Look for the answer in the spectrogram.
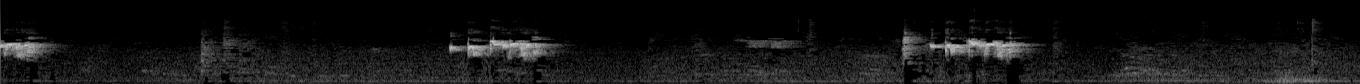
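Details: Bulbul song: short bursts of rich, warbled phrases around the upper-middle range, given three times with long quiet gaps between them, over a faint steady low hum.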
